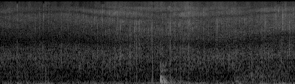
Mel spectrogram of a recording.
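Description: Lion's mane mushrooms fry in oil in a pan, giving a loud, continuous sizzle with a brief crackle midway as more oil goes in at the sides.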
